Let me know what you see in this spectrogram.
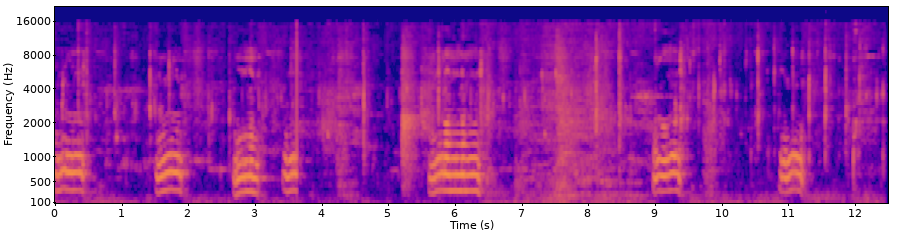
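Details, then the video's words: Hungry, thirsty, scared stray street cat, alone and distressed, calling with a series of loud, wavering, moaning meows, some long and drawn out, spaced irregularly every one to two seconds, while a man coaxes it to drink. "बिल्ली की डरावनी आवाज। एक भूखी प्यासी बिल्ली। Street cat ki scary voice"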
